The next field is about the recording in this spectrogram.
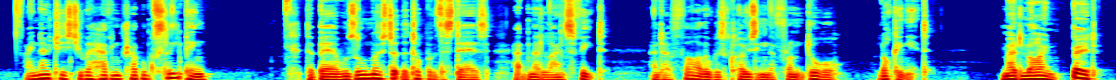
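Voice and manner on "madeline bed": loud yelling. Madeline's father orders her off as a bear nears the stairs' top, yelling. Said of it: "He yelled".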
